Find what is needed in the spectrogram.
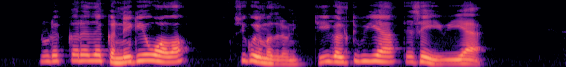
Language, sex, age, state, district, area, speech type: Dogri, male, 18-30, Jammu and Kashmir, Reasi, rural, spontaneous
